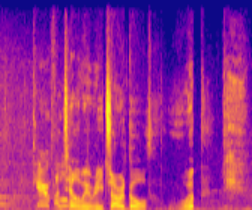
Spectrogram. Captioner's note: whoop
